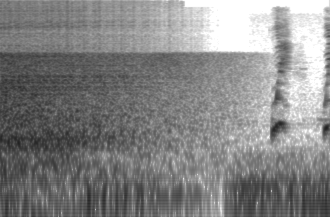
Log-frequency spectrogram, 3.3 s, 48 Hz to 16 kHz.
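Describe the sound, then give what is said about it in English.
A loud, broad roaring blast of rocket engines igniting, rumbling heavily and then fading over about two seconds, followed by a couple of short, high chirping sounds. “Ready for launch in 10, 9, 8, 7, 6, 5, 4, 3, 2, 1. Engage engines.”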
